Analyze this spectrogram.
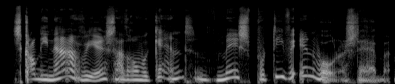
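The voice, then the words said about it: Strange put-on accent. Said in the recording (Dutch): “Wat doe je voor raar accent?”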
